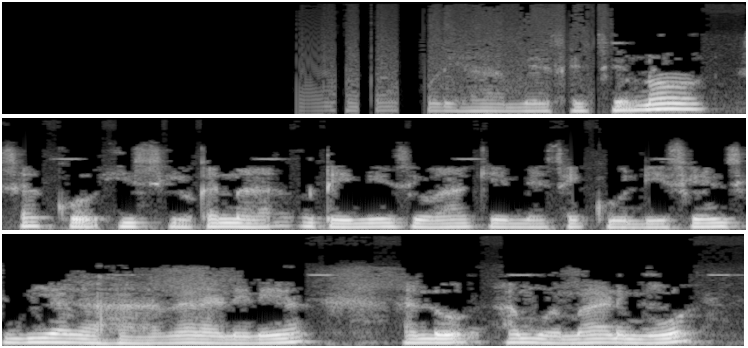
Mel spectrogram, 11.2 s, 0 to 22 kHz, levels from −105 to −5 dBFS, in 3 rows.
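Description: Over the fade-in, 0 to 3.1 s, there's truncation distortion: the speech comes up gritty, which fits an undithered 8-bit stage.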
